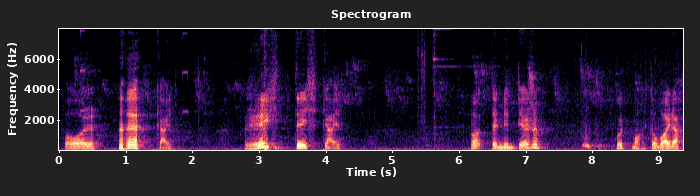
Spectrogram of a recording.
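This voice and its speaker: Man, German accent, slow unhurried delivery, mid pitch, short clipped remarks, faint noise behind. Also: expressive, darkish tone. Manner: reads prices aloud in short clipped phrases. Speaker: gameplay commentator. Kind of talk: casual let's-play commentary.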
